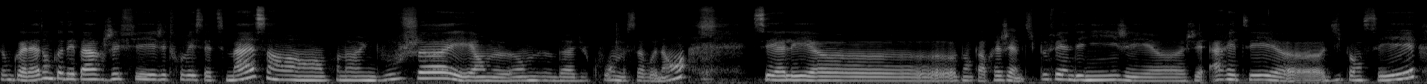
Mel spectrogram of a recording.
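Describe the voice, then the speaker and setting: Very slow speech from a woman at medium pitch, with ordinary pitch variation. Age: 20s. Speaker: pediatric nurse and cancer patient vlogger. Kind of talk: personal vlog testimony. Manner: hesitant, many fillers.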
